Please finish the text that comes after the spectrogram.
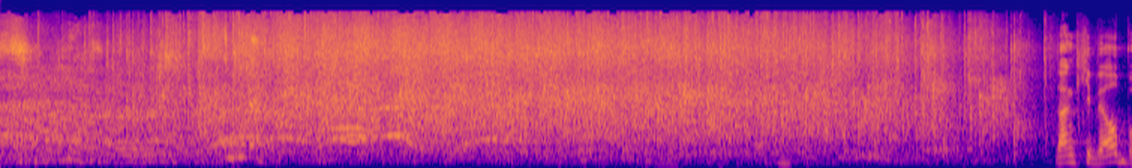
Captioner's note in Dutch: Applaus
